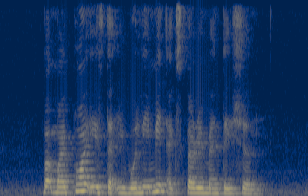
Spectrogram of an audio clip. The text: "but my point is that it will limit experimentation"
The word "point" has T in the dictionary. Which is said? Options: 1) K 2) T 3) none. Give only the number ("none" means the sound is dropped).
3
